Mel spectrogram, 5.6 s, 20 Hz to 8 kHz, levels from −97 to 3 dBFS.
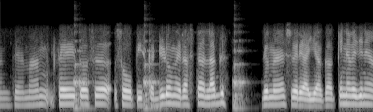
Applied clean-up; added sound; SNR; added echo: neural mask model RNNoise.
